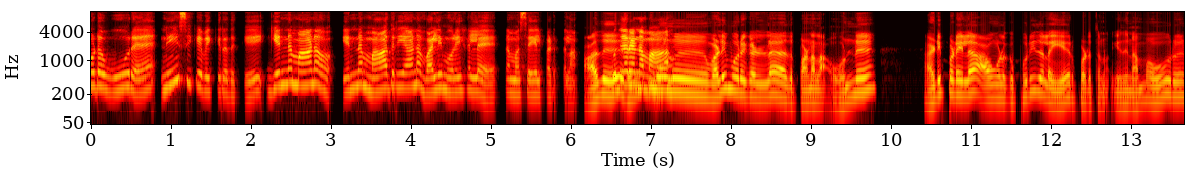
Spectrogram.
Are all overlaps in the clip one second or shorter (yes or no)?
yes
